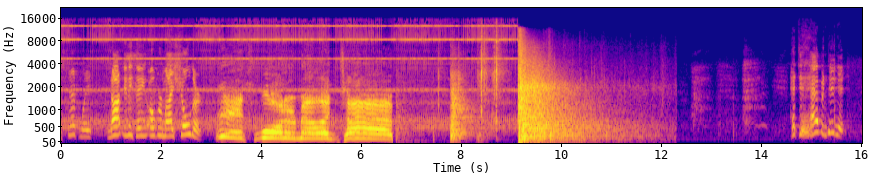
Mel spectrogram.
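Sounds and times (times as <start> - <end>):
alarm clock ringing: 0.0 - 9.2
loud gunshot with echo: 9.2 - 11.1.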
